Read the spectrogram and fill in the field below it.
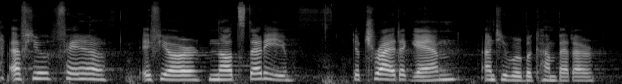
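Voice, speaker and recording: Her intonation fairly even, a woman talks at a fairly high pitch and a moderate pace. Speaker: conference speaker, PhD researcher. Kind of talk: conference talk. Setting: stage with audience.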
